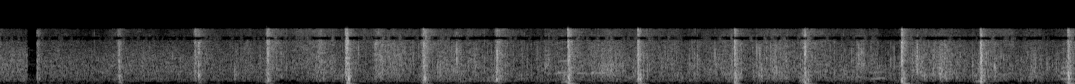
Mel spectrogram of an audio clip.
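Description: Sheaves of rice being beaten down by hand to knock the grain loose (hand-threshing paddy): a regular run of sharp strikes, about one every three-quarters of a second.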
